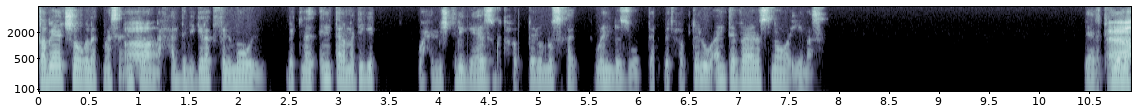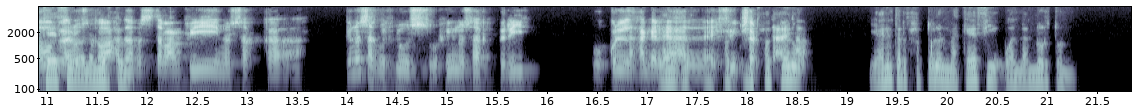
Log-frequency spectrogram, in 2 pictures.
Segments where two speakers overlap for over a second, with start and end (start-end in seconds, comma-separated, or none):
10.7-11.9, 17.1-18.6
